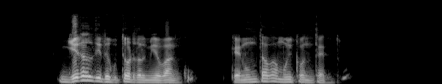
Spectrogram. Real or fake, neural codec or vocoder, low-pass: fake; vocoder, 44.1 kHz, 128 mel bands every 512 samples, BigVGAN v2; 10.8 kHz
